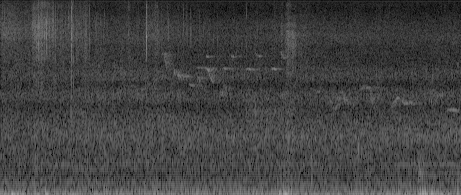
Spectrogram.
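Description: Outdoor garden background: a few short, faint bird chirps now and then over a steady low wind rumble on the microphone.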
